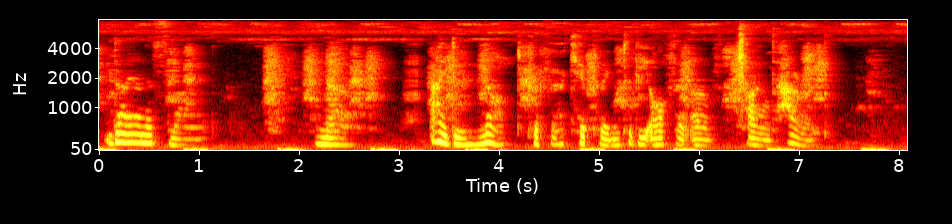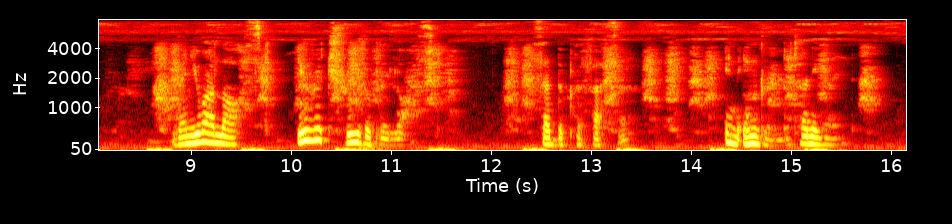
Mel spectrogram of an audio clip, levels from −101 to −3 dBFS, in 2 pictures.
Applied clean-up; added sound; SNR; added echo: classical method log-MMSE.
